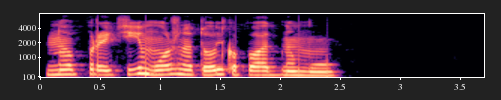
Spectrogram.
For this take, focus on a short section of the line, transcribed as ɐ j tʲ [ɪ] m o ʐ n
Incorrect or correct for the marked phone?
incorrect: i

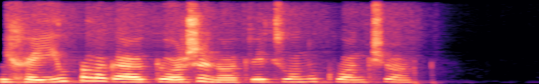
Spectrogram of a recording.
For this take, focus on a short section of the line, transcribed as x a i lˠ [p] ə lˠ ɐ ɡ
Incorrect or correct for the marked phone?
correct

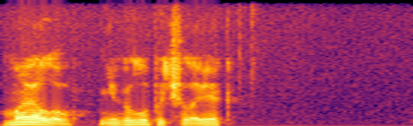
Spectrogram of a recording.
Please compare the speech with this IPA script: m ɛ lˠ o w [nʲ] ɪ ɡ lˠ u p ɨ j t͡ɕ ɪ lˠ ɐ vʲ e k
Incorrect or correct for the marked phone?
correct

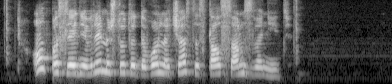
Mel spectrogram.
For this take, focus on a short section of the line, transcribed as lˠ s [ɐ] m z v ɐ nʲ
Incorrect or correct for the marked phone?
incorrect: a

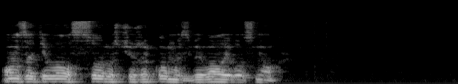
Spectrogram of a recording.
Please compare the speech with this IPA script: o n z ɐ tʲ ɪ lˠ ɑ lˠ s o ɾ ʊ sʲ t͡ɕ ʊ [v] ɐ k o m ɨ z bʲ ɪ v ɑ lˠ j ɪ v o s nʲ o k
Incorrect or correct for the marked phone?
incorrect: ʐ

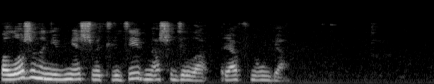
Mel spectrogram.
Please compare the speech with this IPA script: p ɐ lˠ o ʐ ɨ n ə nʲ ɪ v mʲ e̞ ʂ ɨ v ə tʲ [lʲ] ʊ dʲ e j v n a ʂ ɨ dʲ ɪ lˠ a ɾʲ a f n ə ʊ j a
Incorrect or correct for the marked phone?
correct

